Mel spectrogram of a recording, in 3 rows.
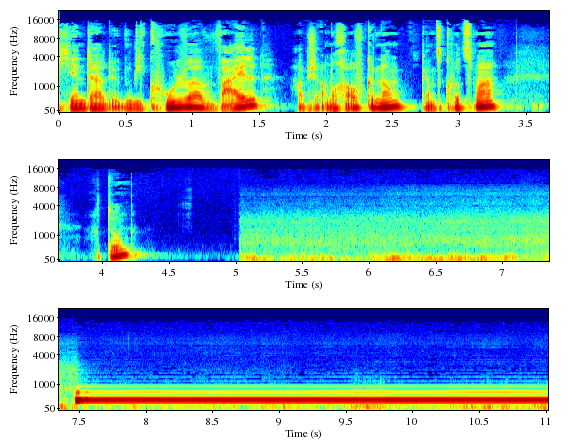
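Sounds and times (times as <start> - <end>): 
speech: 0.0 - 4.3
surf-like noise: 5.0 - 8.0
low rumbling water: 5.0 - 8.6
deep lighthouse foghorn blast in fog on the coast: 7.0 - 11.0.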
